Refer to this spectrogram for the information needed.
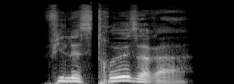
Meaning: inflection of philiströs: 1. strong/mixed nominative masculine singular comparative degree 2. strong genitive/dative feminine singular comparative degree 3. strong genitive plural comparative degree
- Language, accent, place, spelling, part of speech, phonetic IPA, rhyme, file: German, Germany, Berlin, philiströserer, adjective, [ˌfilɪsˈtʁøːzəʁɐ], -øːzəʁɐ, De-philiströserer.ogg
